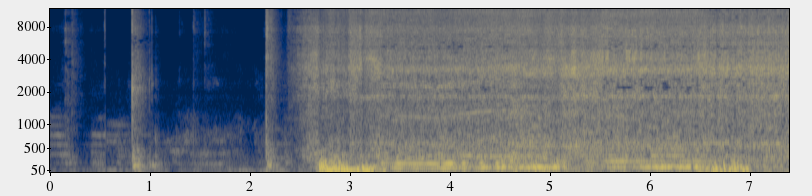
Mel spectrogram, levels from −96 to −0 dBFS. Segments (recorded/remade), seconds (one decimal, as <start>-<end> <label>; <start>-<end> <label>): 0.0-1.0 recorded; 1.0-2.2 remade; 2.2-2.6 recorded; 2.6-3.3 remade; 3.3-4.6 recorded; 4.6-5.5 remade; 5.5-7.4 recorded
